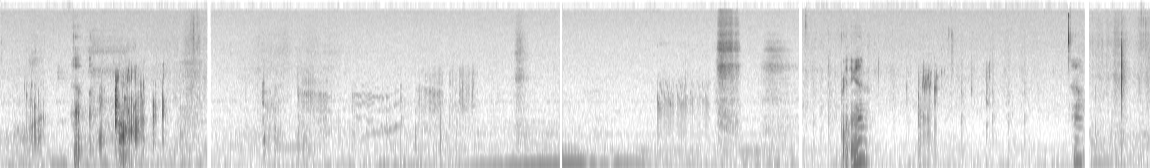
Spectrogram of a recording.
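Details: Stomach growling during a chiropractic session while the patient breathes in and out on cue: gurgling, rumbling abdominal noises in irregular bursts; ordinary bowel sounds (borborygmi).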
